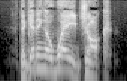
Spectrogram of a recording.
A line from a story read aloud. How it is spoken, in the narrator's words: He shouted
